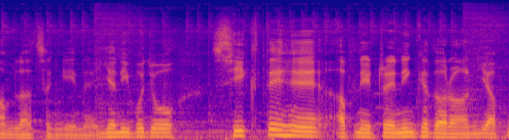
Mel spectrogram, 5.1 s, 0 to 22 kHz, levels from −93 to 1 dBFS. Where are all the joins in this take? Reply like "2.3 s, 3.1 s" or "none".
none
